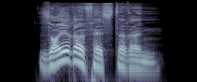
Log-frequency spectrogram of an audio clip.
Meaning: inflection of säurefest: 1. strong genitive masculine/neuter singular comparative degree 2. weak/mixed genitive/dative all-gender singular comparative degree
- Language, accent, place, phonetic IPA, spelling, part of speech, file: German, Germany, Berlin, [ˈzɔɪ̯ʁəˌfɛstəʁən], säurefesteren, adjective, De-säurefesteren.ogg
